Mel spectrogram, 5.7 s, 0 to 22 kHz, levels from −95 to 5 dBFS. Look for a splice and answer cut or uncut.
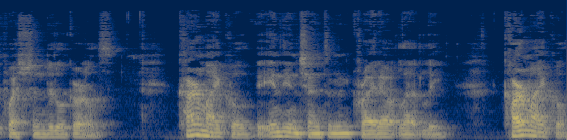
cut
